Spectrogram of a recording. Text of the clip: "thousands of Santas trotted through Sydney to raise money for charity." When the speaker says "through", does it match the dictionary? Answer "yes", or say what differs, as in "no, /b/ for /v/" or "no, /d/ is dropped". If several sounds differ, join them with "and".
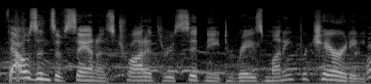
yes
